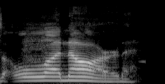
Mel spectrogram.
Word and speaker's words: Larned: It's spelled Larned, and we were, I was definitely corrected by someone in the chat that it is Lunard.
